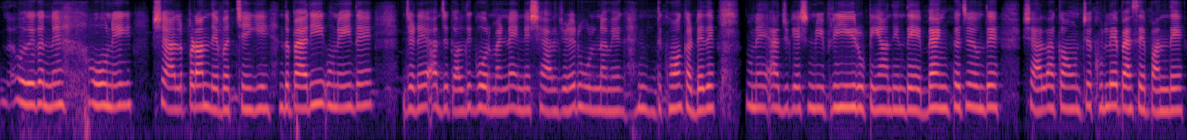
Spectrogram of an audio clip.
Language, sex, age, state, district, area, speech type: Dogri, female, 30-45, Jammu and Kashmir, Samba, rural, spontaneous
